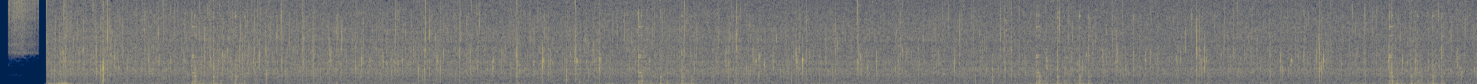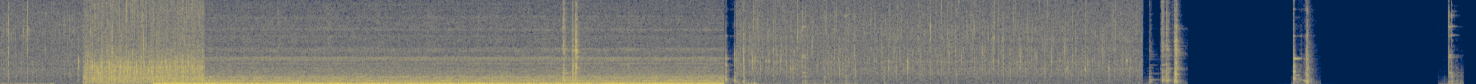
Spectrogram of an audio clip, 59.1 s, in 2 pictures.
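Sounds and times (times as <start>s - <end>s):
oil sizzling with pops: 0.2s - 33.7s, 44.0s - 52.5s.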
